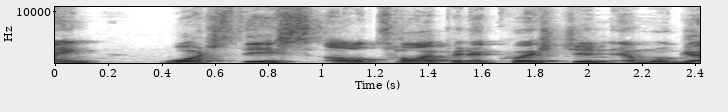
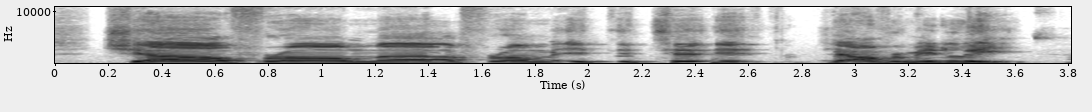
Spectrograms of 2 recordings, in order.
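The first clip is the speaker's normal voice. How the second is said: loud fake Brazilian accent drifting into Italian; 4 semitones higher, 5 dB louder than usual. Making a quick announcement to ladies and gents in a put-on Brazilian accent. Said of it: "That's my that's my Brazilian accent".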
